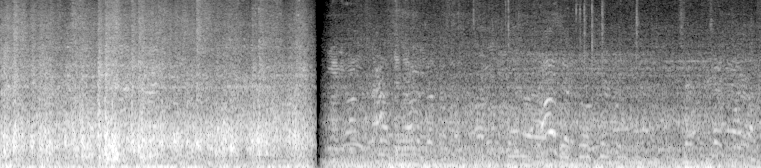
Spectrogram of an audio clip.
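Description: The Howrah Secunderabad Falaknuma Express rolls along the rails with a loud, close rumble and rhythmic clatter of wheels, briefly dropping out before continuing with rattling carriage noise as people talk over it.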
